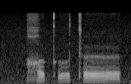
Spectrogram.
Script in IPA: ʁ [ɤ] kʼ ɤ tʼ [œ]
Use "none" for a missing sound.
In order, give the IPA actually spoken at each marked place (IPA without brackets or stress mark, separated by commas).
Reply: ɤ, œ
